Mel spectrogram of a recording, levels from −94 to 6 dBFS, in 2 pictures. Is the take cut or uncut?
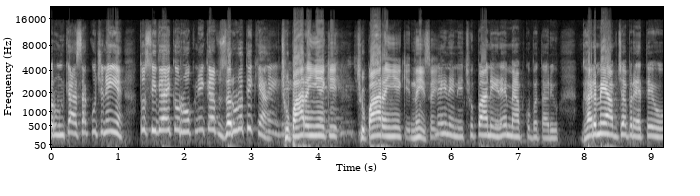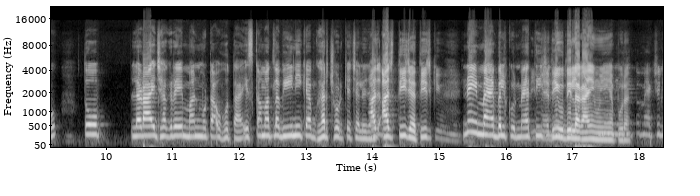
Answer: cut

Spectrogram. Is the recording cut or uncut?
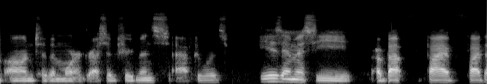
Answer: cut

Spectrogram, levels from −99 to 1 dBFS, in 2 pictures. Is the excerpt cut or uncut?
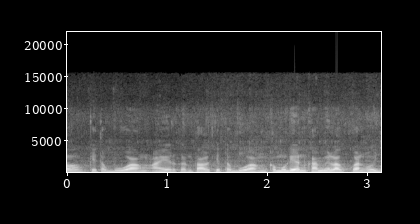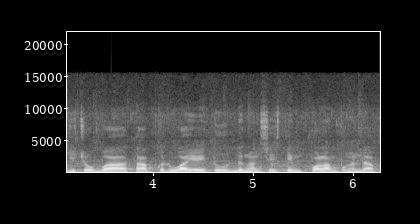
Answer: uncut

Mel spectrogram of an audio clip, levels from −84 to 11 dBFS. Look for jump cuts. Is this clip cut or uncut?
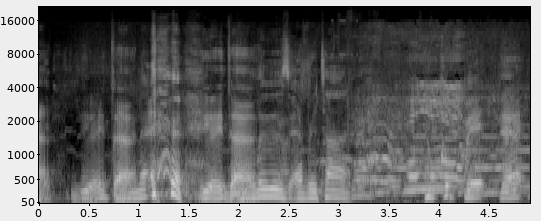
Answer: cut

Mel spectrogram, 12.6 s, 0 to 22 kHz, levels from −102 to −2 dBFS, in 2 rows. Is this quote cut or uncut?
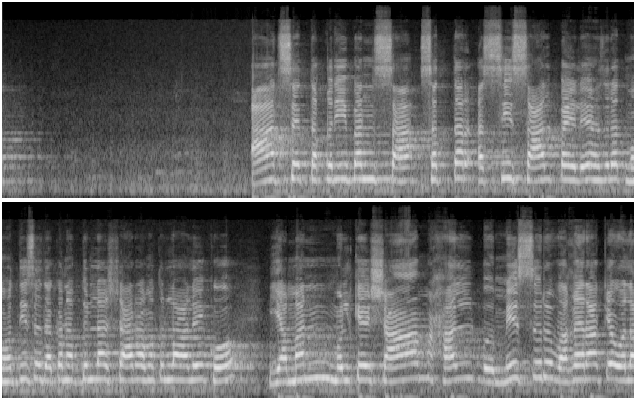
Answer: uncut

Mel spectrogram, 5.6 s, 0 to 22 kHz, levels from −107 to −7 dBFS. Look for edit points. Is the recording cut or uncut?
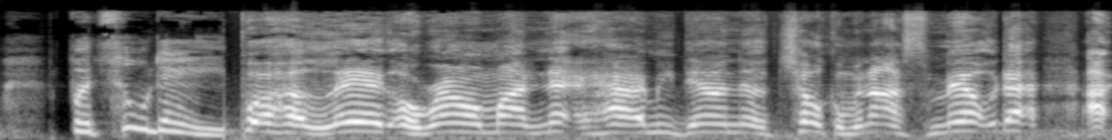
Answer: cut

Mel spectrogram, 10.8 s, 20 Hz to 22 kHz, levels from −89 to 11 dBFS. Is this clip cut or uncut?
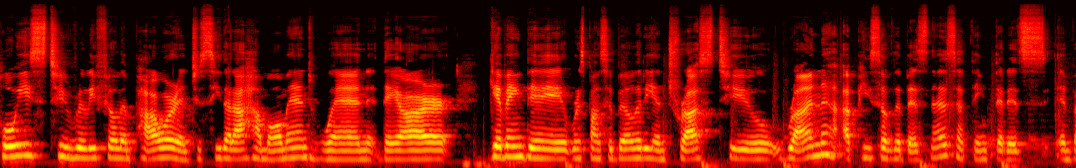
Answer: uncut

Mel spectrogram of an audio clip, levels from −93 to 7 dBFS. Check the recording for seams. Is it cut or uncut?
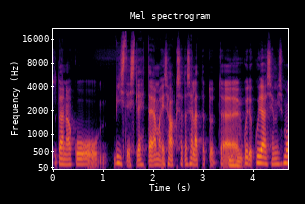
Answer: uncut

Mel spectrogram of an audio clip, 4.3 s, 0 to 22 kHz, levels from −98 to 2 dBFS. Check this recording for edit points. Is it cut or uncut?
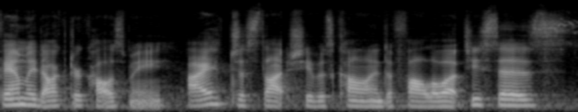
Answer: cut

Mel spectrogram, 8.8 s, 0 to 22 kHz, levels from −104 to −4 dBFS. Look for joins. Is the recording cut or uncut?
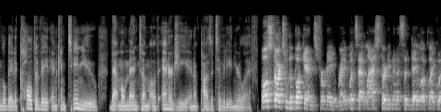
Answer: cut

